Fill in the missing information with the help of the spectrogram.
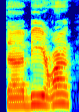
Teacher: فمن تبع، تا نقطے والی ہے، اس کو باریک پڑھیں گے، باقی نیچے زیر ہے، عین کے اوپر زبر ہے، عین حروف حلقی میں سے ہے، اس کو وسط حلق سے ادا کریں گے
